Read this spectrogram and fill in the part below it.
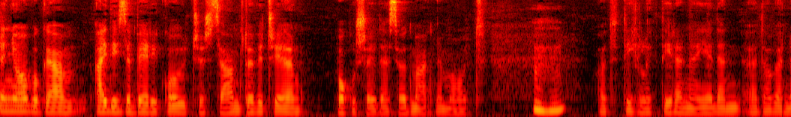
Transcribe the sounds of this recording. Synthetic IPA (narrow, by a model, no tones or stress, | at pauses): eɲeo̞ʋo̞ɡaajd̪eizabeɾikojut͡ɕeʃsaːmt̪ojʋe̞t͡ɕjed̪an | po̞kuʃajd̪aseo̞d̪maknemood̪̥ | od̪̥t̪ːiːxlekt̪iːɾanajed̪and̪o̞baɾn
